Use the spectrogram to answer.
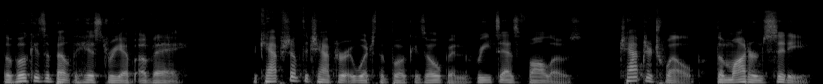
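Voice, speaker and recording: A man narrating a fan radio play in a measured storytelling manner. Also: low voice, very animated. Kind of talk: scripted narration.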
